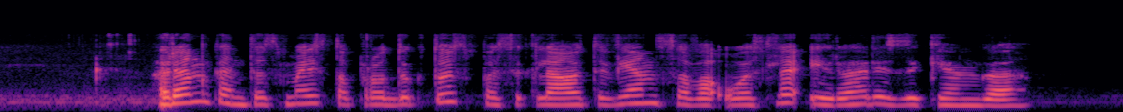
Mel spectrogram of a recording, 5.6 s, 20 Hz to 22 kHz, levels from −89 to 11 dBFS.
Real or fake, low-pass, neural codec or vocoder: real; 7.2 kHz; none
